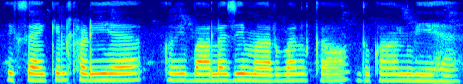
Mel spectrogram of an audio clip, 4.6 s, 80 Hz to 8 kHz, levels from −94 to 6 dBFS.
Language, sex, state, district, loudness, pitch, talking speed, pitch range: Hindi, male, Bihar, Sitamarhi, -27 LUFS, 225 Hz, 155 wpm, 215-230 Hz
